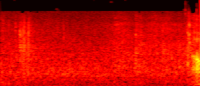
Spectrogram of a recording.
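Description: Quiet room noise with faint, brief rustles of paper being handled at a table. A man's voice starts just at the end.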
